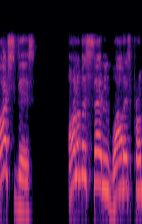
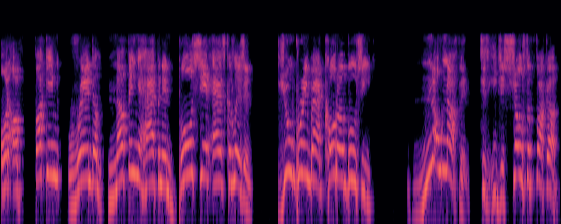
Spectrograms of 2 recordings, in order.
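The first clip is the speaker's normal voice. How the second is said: retold phone-throwing exasperation, stretched out; exasperated outburst; 4 semitones higher than usual. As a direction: spit out each phrase in outraged disbelief. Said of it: "threw my fucking phone and went".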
